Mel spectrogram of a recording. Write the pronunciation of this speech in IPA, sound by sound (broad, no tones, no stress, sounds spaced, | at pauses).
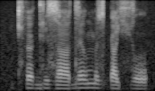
cʰ œ ɡ i z a d ɛ ʊ̯ m œ z ɠ a ç o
